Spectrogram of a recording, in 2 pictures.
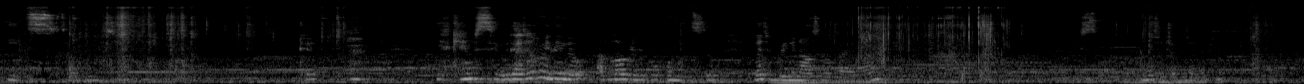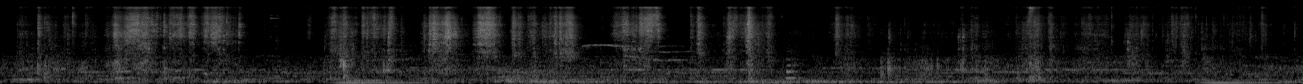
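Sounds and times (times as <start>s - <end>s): small items being handled: 0.6s - 3.7s, 8.0s - 26.0s
packaging rustling: 0.9s - 3.5s, 8.0s - 10.4s, 12.4s - 15.6s, 16.3s - 26.0s.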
